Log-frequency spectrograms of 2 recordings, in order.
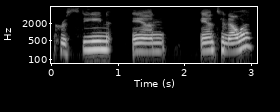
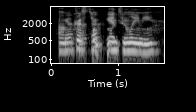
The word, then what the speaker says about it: Kristen Antolini: This thing, Christine Antonella? Kristen Antolini. Antolini. Okay.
